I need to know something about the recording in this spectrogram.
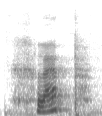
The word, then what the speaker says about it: chleb: For example "chleb" because "b" is at the end of the word we say [p].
